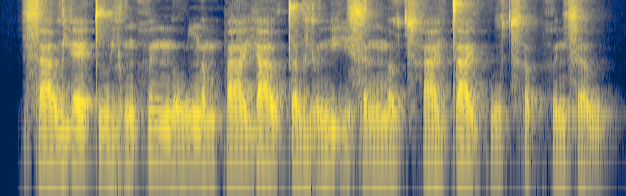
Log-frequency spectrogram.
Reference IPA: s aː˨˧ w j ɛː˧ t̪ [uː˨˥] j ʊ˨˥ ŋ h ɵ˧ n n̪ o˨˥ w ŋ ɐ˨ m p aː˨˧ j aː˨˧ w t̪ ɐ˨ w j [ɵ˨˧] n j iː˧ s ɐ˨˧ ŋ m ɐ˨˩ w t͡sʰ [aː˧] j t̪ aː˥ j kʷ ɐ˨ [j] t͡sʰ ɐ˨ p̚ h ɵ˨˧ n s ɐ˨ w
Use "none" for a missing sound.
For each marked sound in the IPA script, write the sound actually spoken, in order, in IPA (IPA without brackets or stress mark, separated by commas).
uː˨˩, ɵ˨˥, aː˨, w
